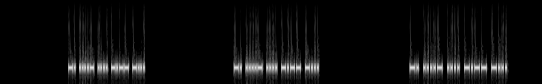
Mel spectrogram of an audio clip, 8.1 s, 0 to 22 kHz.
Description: Morse code, heard as a keyed tone, about 48 wpm, 700 Hz. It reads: N4HYB N4HYB N4HYB
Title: Speed Racing - USA 1x3 Call Signs 40wpm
